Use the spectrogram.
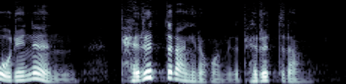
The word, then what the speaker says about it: Bertrand: 그 단어가 써 있잖아요 어떤 교수님들께서 는 버트란드 모형 이라고 해요 같은 건데 뭐 0 아 좀 아닌것 같아 그거는 것이 2분들이 이제 실제로 발음할 때는 베르트랑 이라는 표현을 쓰게 되는데 그 출제 하시는 분께서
